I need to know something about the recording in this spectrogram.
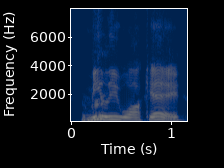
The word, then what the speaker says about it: Milwaukee: In fact, it's actually pronounced Milwaukee, which is Algonquin for the good land.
